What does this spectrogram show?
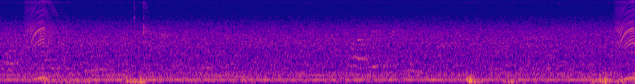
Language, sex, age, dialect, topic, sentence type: Hindi, male, 36-40, Kanauji Braj Bhasha, agriculture, statement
